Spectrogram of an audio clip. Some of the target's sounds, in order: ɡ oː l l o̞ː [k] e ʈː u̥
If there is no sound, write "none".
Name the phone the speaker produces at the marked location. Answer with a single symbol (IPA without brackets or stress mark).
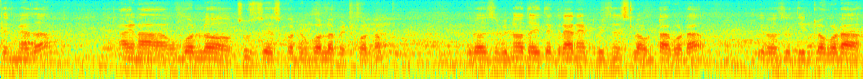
p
